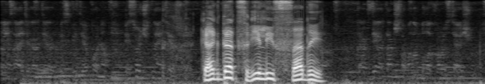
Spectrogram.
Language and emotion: Russian, positive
